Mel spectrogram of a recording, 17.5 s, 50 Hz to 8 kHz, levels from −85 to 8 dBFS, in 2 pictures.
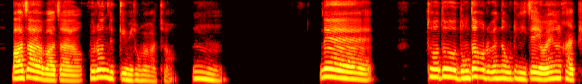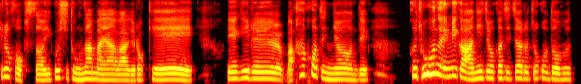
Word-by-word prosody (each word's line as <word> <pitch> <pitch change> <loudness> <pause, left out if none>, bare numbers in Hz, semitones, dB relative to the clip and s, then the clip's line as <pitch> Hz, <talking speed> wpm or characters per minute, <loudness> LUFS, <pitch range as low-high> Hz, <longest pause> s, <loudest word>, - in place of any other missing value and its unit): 맞아요, 200 -1 +4
맞아요. 150 -2 -2
그런 220 +3 +1
느낌이 170 -6 -3
정말 145 -2 -8
많죠. 125 +7 -15 0.3
음. 170 -6 -5 1.5
네. 195 -10 +3 0.8
저도 235 -1 +3
농담으로 205 +1 0
맨날 195 0 -2
우리는 185 0 -4
이제 180 +2 0
여행을 180 +4 +2
갈 165 -6 -3
필요가 235 -2 -4
없어. 155 0 -3
이곳이 210 +8 -1
동남아야. 165 -3 0
막 150 -1 0
이렇게 160 0 +2 0.5
얘기를 185 -3 0
막 285 - -3
하거든요. 180 - -2
근데 150 0 -4 0.6
그 255 0 0
좋은 310 +5 +5
의미가 245 -4 +3
아니죠. 195 +3 +1
그러니까 195 +1 -2
진짜로 190 0 -3
조금 195 0 -8
너무 170 0 -1
185 Hz, 275 characters per minute, -15 LUFS, 160-205 Hz, 1.5 s, 좋은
